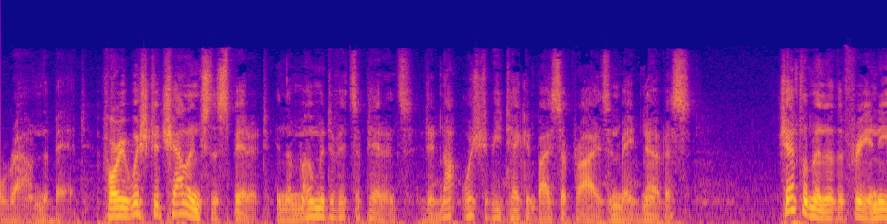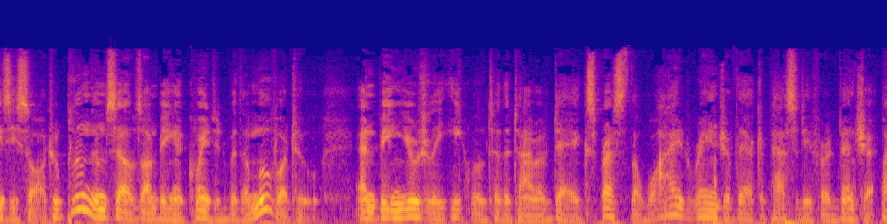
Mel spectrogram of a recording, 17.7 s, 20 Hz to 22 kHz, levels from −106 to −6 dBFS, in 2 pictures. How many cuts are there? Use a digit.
0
